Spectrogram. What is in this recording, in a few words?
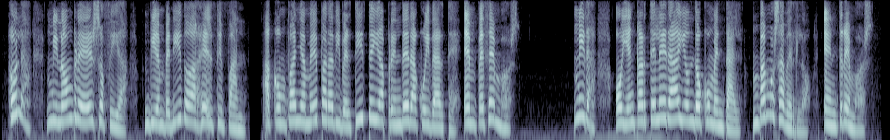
locutora niña spanish child voiceover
